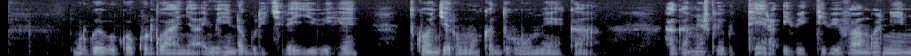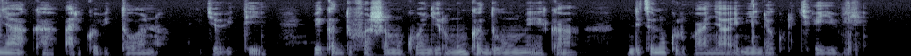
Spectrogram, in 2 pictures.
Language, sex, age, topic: Kinyarwanda, male, 18-24, agriculture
